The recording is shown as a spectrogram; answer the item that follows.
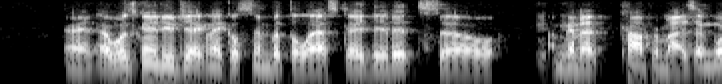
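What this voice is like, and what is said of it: Usual voice. Nothing is said of it.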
